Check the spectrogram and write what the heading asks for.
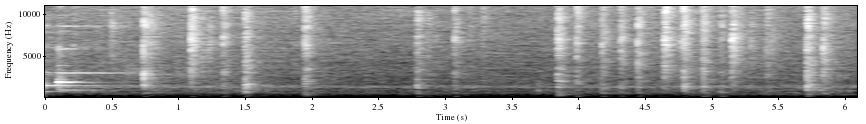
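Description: Typing on a laptop keyboard: irregular runs of light key clicks, with a pause of about a second partway through. A short ringing chime sounds right at the start.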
